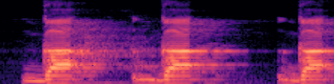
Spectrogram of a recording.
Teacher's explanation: देखिए, गा गा गा झंकार उत्पन्न हो रही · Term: घोष व्यंजन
